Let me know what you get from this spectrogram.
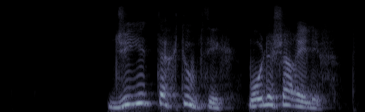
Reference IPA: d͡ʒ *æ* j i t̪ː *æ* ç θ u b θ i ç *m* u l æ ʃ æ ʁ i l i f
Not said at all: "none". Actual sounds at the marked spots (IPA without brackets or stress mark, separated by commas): i, æ, m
